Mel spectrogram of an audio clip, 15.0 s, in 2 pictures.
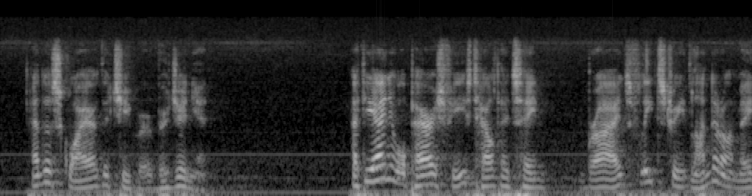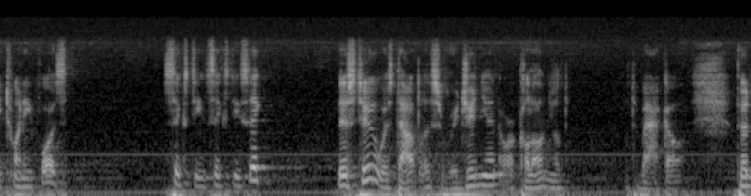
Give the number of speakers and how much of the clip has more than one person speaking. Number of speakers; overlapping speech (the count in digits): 1, no overlap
